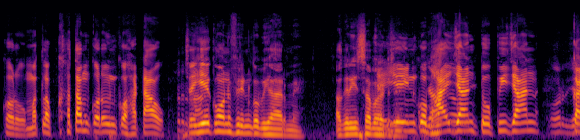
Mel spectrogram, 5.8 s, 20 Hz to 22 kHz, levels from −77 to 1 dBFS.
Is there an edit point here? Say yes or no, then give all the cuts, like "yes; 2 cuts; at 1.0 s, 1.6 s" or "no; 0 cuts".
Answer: yes; 1 cut; at 1.8 s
